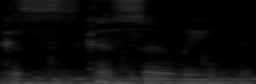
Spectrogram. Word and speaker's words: Kasumi: Jacobs and Kasumi. I pronounced her name right.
